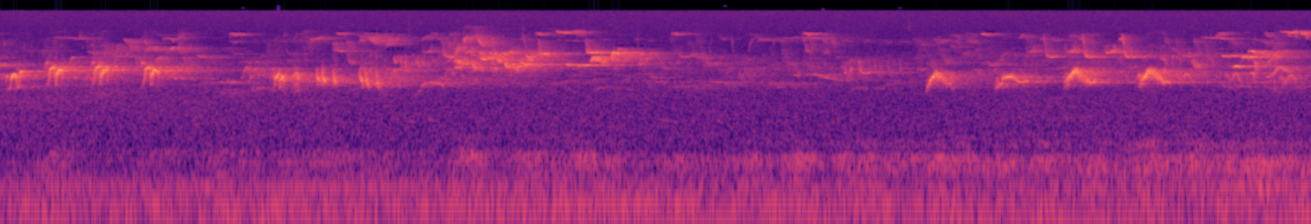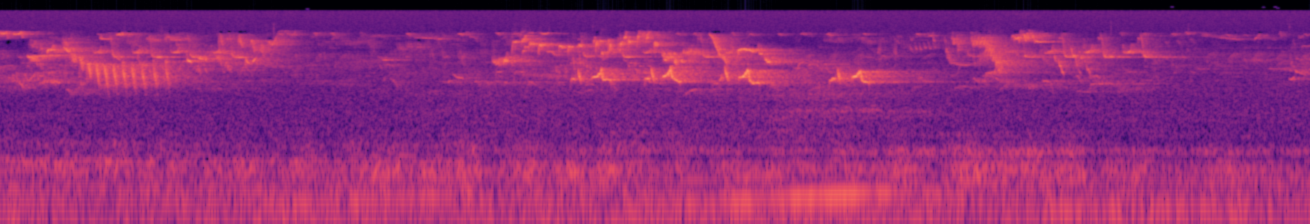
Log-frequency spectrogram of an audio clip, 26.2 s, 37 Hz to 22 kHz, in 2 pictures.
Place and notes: Rte Forestière de la Meunaz, Montcel, France - Grive musicienne
Forêt domaniale du Montcel, vaste espace forestier, fréquenté par les grives et de nombreux oiseaux. La cloche du Montcel.
20 April 2016, 18:00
